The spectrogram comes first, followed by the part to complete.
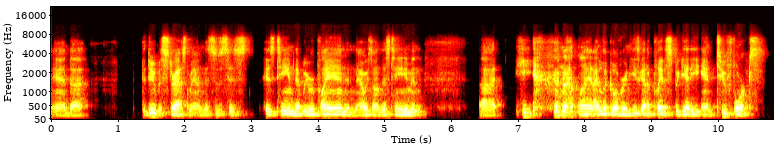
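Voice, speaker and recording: Brief: a lower-pitched man, a podcast guest, anecdotal and loose, restarting sentences; heard from a distance. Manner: rambling, anecdotal, frequent restarts. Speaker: podcast guest, strength coach. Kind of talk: casual storytelling interview. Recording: distant, dull lo-fi sound.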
